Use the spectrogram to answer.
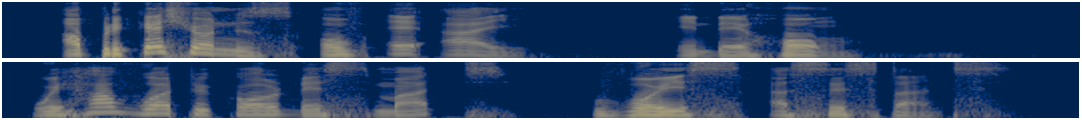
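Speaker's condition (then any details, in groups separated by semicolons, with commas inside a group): No condition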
